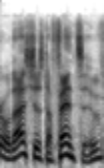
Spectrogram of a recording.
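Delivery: ordinary delivery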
